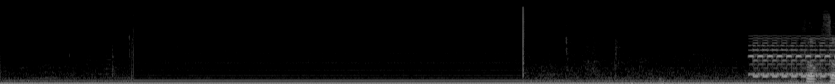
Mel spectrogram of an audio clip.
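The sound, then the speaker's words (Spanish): A jingle for a phone-in poll segment: a steady electronic tone holds for a few seconds, then bright, ringing jingle music bursts in near the end, with no talking. “Pues mira, súbeme, la musiquita de, del sondeíto, súbela, súbela ahí.”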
